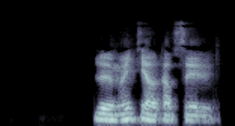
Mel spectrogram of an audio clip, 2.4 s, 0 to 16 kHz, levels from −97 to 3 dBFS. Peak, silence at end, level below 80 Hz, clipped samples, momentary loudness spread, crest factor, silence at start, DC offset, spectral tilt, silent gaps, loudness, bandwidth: -6 dBFS; 0.25 s; -58 dBFS; under 0.1%; 7 LU; 18 dB; 0.95 s; under 0.1%; -6.5 dB/octave; none; -22 LUFS; 9 kHz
